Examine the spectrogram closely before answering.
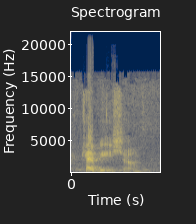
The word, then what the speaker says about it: Kevisha: Kevisha. Kavisha. Like how you say Kevin, you just take off the N.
